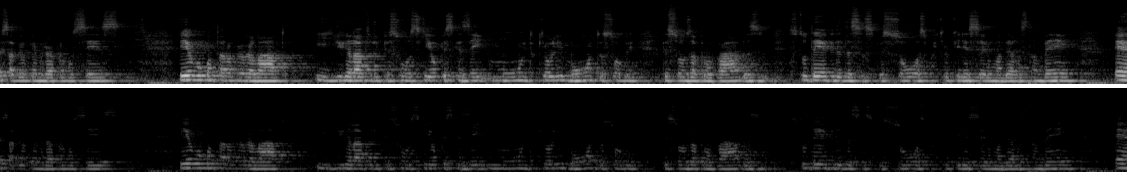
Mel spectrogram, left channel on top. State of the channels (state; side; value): quieter; right; 16.9 dB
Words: saber o que é melhor para vocês. Eu vou contar o meu relato e de relato de pessoas que eu pesquisei muito, que eu li muito sobre pessoas aprovadas. Estudei a vida dessas pessoas porque eu queria ser uma delas também.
